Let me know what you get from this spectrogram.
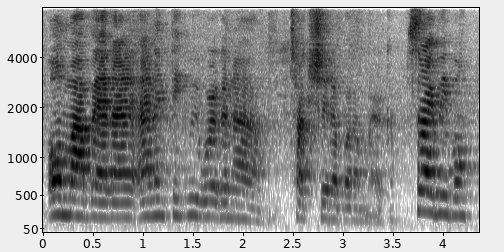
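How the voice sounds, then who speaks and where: Bright, argumentative woman. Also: medium pitch, fast, echoey room, slight background noise. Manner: argumentative, interrupts, profane. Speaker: podcast co-host. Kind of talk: casual comedic banter.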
